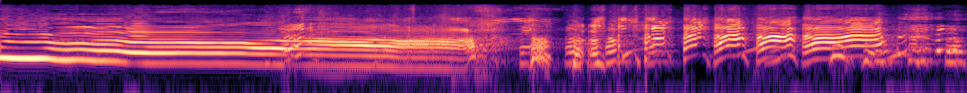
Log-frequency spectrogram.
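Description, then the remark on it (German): A voice imitates how a man always yawns loudly in the morning, a loud, drawn-out yawn, a sustained tone gliding downward in pitch for about two seconds, then breaks into a run of choppy, rhythmic laughter. “Auf jeden Fall, dann gähnt er immer so laut. Macht immer so, weil, also man kann ja auch leise gehen, aber er macht immer.”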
